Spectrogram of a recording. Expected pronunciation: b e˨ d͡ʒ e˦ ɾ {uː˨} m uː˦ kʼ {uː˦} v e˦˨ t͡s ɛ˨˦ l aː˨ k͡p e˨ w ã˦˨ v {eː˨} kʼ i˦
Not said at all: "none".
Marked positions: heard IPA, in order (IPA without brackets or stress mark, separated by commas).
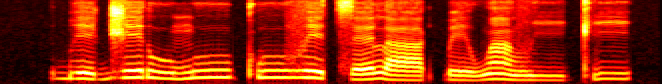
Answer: uː˨, uː˦, iː˨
